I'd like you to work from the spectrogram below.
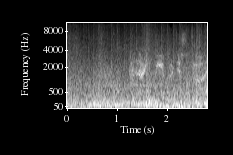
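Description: Artillery fire from LEFH howitzers in Company of Heroes 2, rotating and firing during a 3v3 match, heard as a dense rumble of blasts and battle noise with faint sound effects over the top.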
